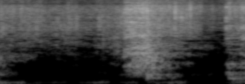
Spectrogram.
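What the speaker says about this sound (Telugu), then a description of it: "ఇప్పుడు ఒకసారి అంతా మంచిగా మనము మిక్స్ చేసుకుందాము." Mutton masala curry is stirred in a pan, with a soft sizzle under a few scraping bursts of the spoon through the thick gravy over just over a second.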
